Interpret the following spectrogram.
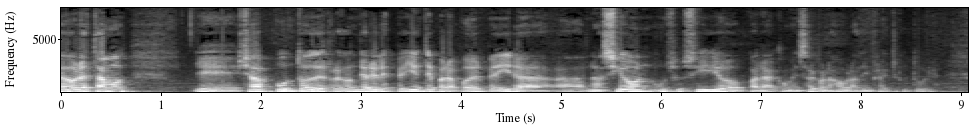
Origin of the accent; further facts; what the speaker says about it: Alvear, Argentina; yo durante muchos años estuve viviendo fuera de Alvear y siempre quise mi pueblo.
